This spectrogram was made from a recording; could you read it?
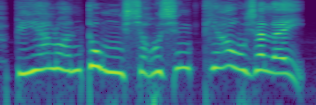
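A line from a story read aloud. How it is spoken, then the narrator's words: Urgent shout. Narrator (Chinese): 王子服赶紧喊说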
